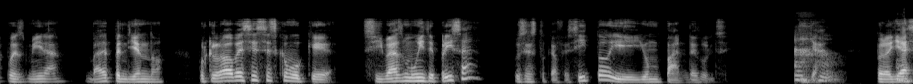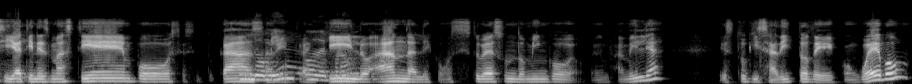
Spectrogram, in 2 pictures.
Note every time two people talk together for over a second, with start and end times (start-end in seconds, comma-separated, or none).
11.6-12.9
